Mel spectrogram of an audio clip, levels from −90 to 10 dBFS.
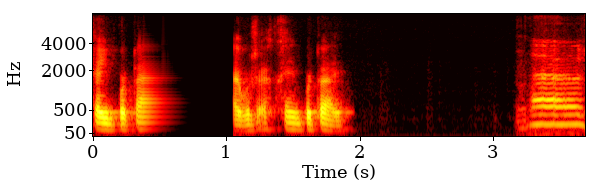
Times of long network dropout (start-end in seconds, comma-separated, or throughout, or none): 0.38-1.07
